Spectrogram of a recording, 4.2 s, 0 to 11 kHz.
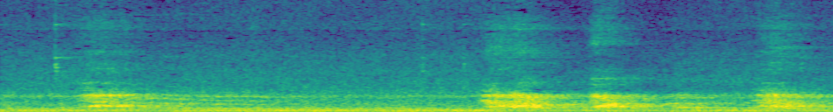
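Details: American Pit Bull Terrier up for adoption, September 15, 2015: four short, mid-pitched barks, one near the start and three in the last two seconds, over a steady low mechanical hum.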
